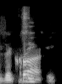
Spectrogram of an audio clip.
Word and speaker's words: Zechariah: And Zechariah, I believe that's how you say it. And Zechariah.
